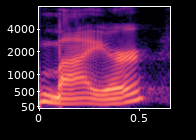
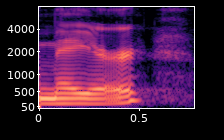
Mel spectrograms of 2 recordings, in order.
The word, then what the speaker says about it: Maier: presenting somewhere where people pronounce my last name correctly Meyer because in America whenever I'm introduced they say Mayer but here they say Meyer so that's right yeah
